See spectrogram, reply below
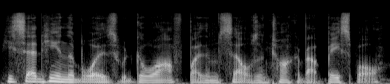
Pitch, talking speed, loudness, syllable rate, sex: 105 Hz, 230 wpm, -19 LUFS, 5.3 syllables/s, male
